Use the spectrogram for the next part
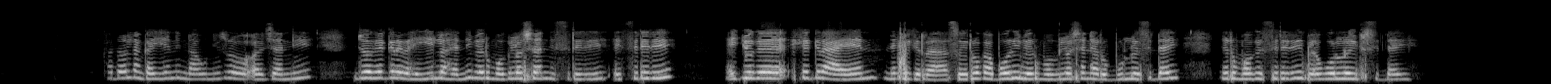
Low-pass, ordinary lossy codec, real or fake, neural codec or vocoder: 19.8 kHz; AAC, 24 kbps; fake; vocoder, 44.1 kHz, 128 mel bands every 512 samples, BigVGAN v2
